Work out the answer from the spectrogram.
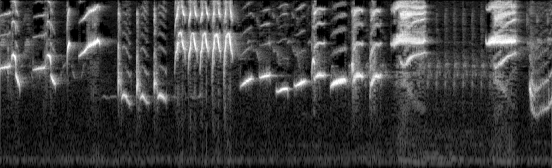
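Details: Mountain flowerpecker (tledekan gunung) singing vigorously in a rolling, continuous style meant to provoke rival birds: a rapid stream of thin, very high chirps, trills and downslurred whistles with short buzzy bursts, over a faint low hum.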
